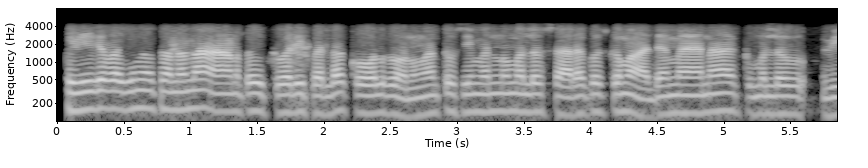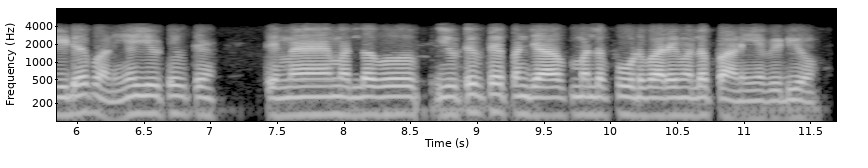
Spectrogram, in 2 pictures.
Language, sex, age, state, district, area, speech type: Punjabi, male, 18-30, Punjab, Shaheed Bhagat Singh Nagar, urban, conversation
